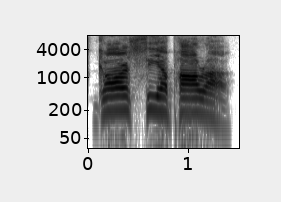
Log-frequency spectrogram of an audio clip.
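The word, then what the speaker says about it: Garciaparra: that's what's getting me it's the way you're pronouncing the c it's garcia para well nothing but they're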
